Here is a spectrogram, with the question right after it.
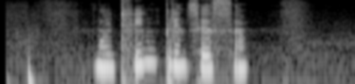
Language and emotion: Russian, neutral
